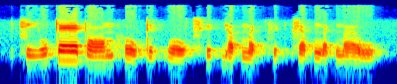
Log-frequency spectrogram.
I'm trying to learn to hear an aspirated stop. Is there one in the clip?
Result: yes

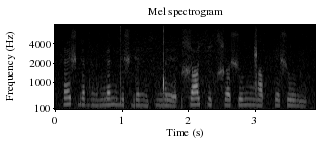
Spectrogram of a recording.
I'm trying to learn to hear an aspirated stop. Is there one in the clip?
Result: no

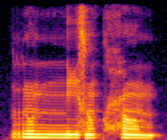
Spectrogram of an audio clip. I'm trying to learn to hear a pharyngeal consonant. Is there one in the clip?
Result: yes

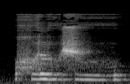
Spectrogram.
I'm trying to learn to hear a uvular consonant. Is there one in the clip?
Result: yes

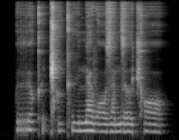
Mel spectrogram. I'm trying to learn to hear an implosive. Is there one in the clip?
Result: no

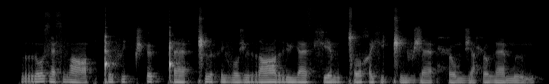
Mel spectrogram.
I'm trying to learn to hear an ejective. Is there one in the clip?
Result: yes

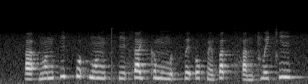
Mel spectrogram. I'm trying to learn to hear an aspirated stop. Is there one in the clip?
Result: yes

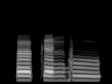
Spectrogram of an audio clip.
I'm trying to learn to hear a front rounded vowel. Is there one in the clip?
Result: yes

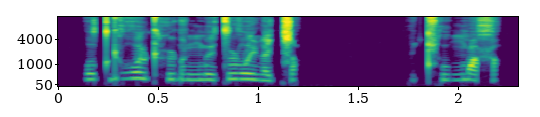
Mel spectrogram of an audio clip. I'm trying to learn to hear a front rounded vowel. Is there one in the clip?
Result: yes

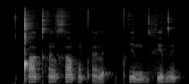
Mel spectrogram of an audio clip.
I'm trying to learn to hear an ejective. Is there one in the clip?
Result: yes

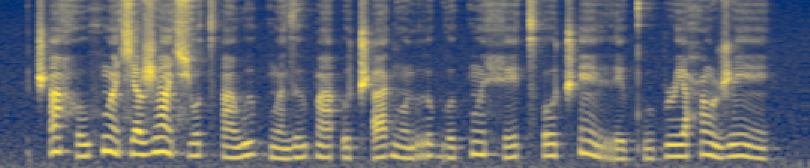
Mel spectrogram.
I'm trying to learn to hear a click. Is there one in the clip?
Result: no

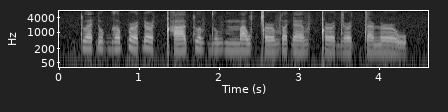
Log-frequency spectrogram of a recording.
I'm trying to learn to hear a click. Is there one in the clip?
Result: yes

